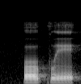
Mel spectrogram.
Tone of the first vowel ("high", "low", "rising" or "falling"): low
